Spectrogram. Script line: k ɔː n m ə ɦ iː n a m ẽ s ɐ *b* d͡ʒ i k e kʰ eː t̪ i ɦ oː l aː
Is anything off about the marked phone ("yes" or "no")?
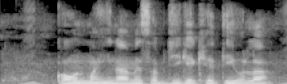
no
